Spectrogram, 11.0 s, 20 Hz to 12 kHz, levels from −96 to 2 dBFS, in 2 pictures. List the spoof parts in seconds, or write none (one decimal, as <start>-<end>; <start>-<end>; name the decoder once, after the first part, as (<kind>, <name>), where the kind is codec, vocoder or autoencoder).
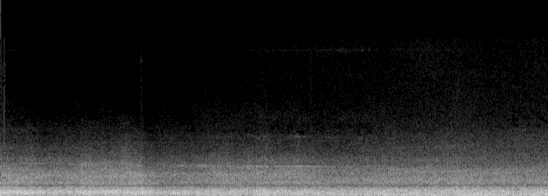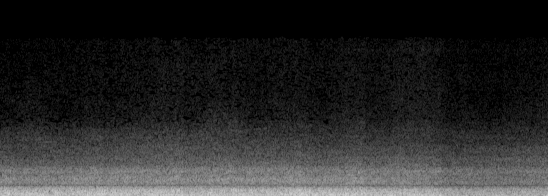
0.8-2.5 (autoencoder, DAC-VAE); 3.7-5.1; 8.8-11.0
